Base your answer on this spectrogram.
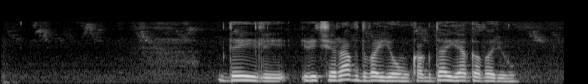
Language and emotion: Russian, neutral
